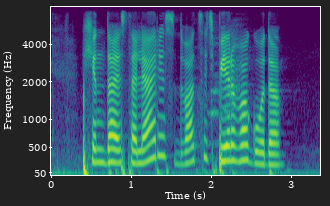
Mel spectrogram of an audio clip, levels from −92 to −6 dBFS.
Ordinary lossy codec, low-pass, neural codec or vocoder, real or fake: none; 7.2 kHz; none; real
